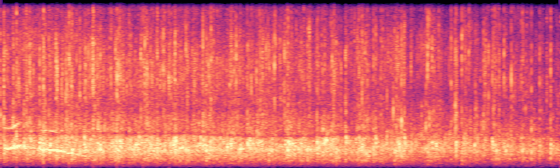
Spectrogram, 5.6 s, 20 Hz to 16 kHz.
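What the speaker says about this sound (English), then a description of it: "let's give a huge, huge, huge round of applause to all of our top 20 companies." A large audience at TechCrunch Disrupt 2025 claps continuously in dense, even applause for startup finalists that holds steady throughout and fades slightly at the end.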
